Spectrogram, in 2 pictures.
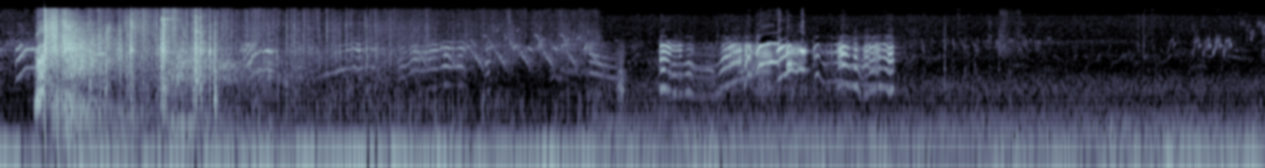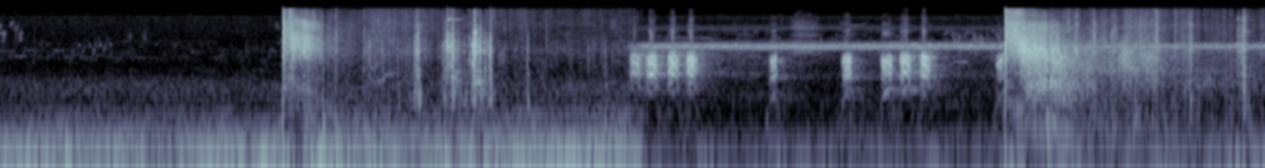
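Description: Three rifle shots several seconds apart, each a sharp crack trailing off over about a second. Between the first two come a few seconds of high, wavering animal calls, and crickets trill steadily after the second shot.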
